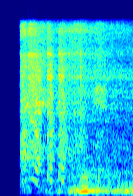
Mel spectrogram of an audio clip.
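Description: A motor vehicle's engine running, its low steady drone coming up about a second in, over rustling and a faint voice near the start.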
